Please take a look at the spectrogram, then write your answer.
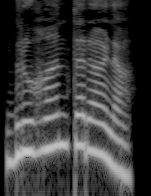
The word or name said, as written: ಗೃಹಾಂತರಾಳ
